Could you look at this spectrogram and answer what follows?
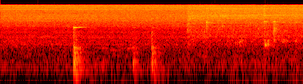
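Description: Milk poured from a small cup into a ceramic mug, a soft pouring hiss that grows louder a little past halfway. Before it comes one clear ceramic clink, about a second and a half in, followed by a couple of lighter knocks.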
